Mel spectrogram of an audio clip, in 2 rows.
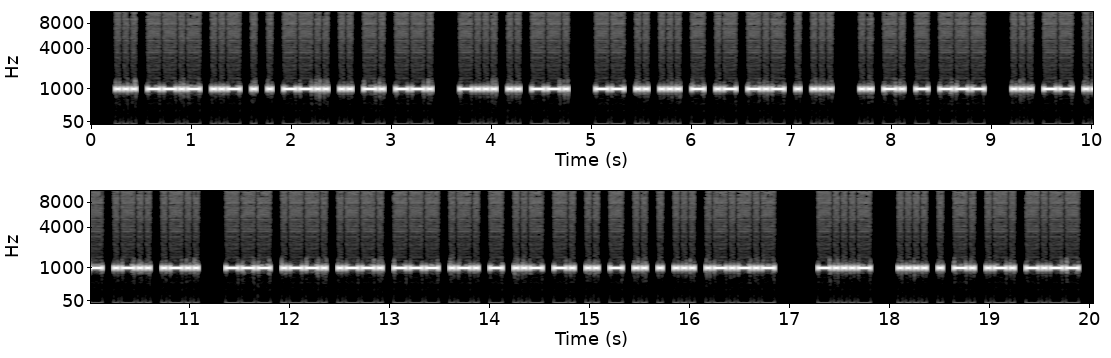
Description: Morse code, heard as a keyed tone, about 30 wpm, 1000 Hz. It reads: SQUEEZING BIG MISTAKES INTO SMALL OPPORTUNITIES. <BT> HENRY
